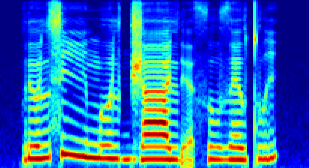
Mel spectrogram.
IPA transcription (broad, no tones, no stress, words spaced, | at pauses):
ɾʲɔlʲsiːmʊːlʲ d͡ʒaːlʲɾa̰θu ðɛtʷi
